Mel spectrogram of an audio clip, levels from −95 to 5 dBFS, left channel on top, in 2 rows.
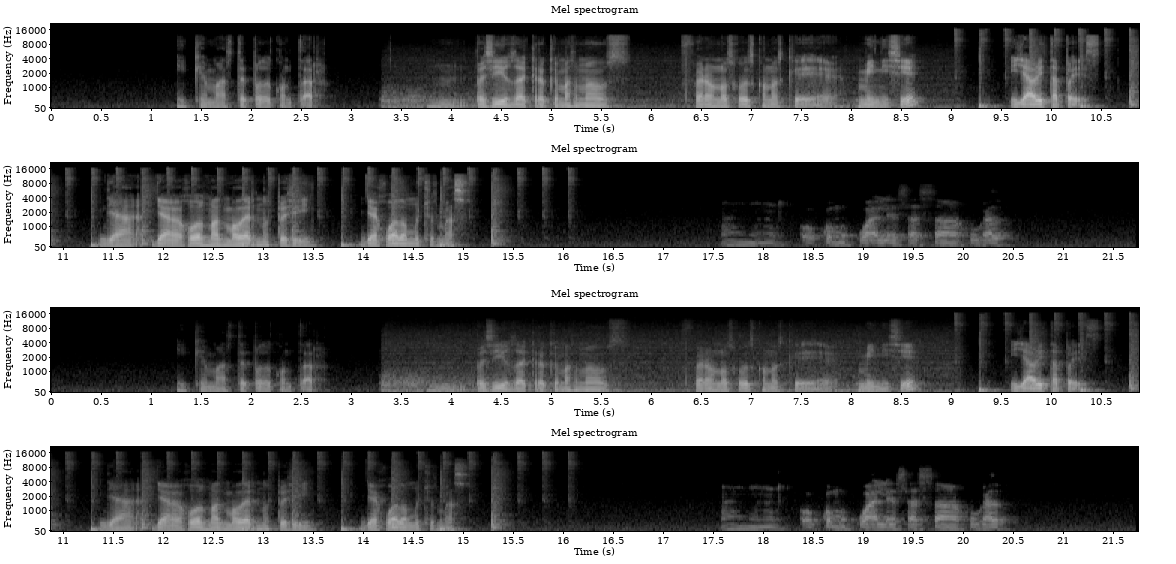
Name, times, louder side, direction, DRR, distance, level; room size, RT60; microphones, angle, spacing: voice 1, 1.3-2.7 3.8-5.8 6.4-8.7 9.6-10.5 11.4-13.5 14.0-15.1, left 4 dB, 55° left, 0.7 m, -34 dB
Thunder / Rain, 3.3-9.1, equal, 35° right, 4.6 m, -52 dB
sound 1, 9.0-16.1, left 2 dB, 20° left, 1.7 m, -44 dB
voice 2, 17.6-20.4, right 2 dB, 85° right, 3.3 m, -47 dB
15.5 x 6.6 x 8.3 m
head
